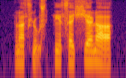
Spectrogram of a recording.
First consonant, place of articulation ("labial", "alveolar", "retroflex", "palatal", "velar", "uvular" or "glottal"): retroflex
